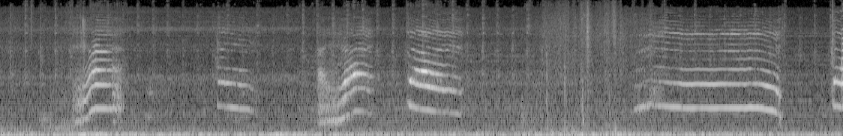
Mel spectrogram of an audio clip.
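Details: Cat making varied meows: short rising cries, then one long, level, drawn-out wail near the end, over a low background rumble.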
